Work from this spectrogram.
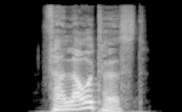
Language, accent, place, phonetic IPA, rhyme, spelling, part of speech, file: German, Germany, Berlin, [fɛɐ̯ˈlaʊ̯təst], -aʊ̯təst, verlautest, verb, De-verlautest.ogg
- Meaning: inflection of verlauten: 1. second-person singular present 2. second-person singular subjunctive I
